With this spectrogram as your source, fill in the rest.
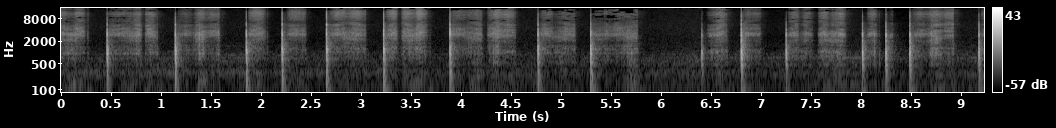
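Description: A hand writes on a large, flat black chalkboard with a light blue stick of chalk. About sixteen sharp chalk taps with very short decay are heard, each followed by bright, dry scratching strokes, with a brief quiet pause partway through.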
